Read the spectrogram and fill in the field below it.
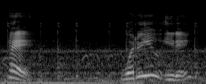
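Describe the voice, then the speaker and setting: A woman's voice: high-pitched, very animated, moderate pace, music in the background. A woman playing a preachy, smug young vegan activist in a comedic short film. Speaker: vegan protester. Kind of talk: comedic student film acting.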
